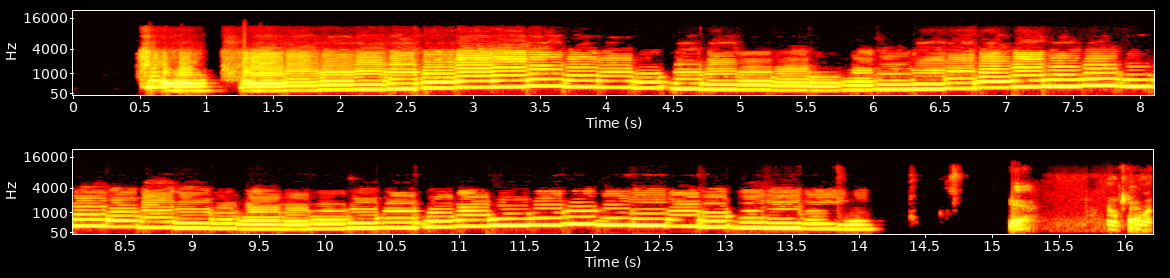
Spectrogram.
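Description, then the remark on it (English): A single voice steadily sings major scales up and down in one smooth, unbroken line, from the tonic to the ninth and back, modulating to the next key each time, rising and falling several times, then stops, followed by a couple of brief noises. “I do the major scales first. I go from the tonic, which is your first note,”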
